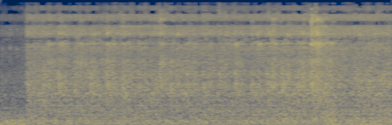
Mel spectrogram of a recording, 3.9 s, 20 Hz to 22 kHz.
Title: 4.8 LS has misfire. SOUNDS LIKE A DIESEL PLEASE HELP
